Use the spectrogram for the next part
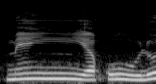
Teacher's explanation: नून का वाव में जब इदगाम होता है तो मुदगम की सिफत बाकी रहती है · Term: नाकिस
